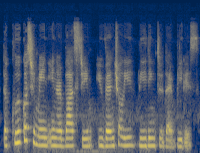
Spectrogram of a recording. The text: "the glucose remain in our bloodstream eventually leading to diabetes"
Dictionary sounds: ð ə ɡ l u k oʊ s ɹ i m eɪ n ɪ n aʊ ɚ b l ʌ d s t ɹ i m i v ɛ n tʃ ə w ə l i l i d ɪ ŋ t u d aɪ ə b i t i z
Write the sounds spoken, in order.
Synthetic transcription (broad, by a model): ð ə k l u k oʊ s ɹ i m eɪ n ɪ n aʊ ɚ b ɑ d s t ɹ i m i v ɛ n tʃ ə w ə l i l i d ɪ ŋ t u d aɪ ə b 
